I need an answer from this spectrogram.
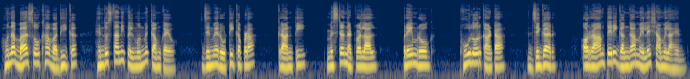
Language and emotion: Sindhi, neutral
